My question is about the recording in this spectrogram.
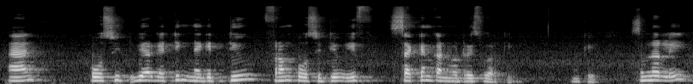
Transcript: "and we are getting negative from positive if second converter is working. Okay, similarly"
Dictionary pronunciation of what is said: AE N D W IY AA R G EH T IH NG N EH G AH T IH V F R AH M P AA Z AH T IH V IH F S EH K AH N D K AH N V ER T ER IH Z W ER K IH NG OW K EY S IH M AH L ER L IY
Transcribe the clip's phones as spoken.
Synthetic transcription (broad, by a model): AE N D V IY AA R G EH T IH NG N EH G AH T IH V F R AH M P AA S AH T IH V IH F S EH K AH N D K AH N V ER T ER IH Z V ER K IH NG OW K EY S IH M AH L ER L IY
